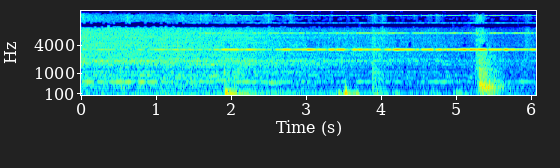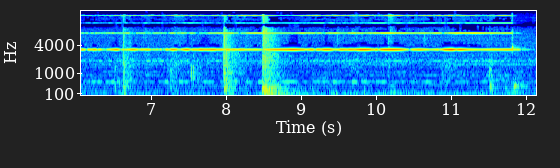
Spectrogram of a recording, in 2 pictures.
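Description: Fire alarm system sounding a steady high electronic tone over a lower hum, with several knocks along the way. The tone cuts off suddenly near the end as the signals are silenced at the fire alarm panel.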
